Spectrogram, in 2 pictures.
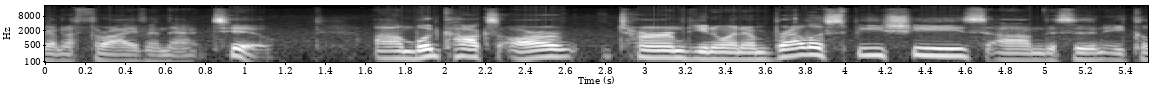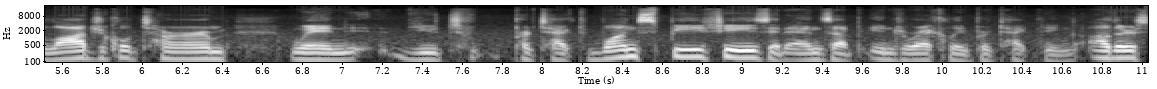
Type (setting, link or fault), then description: setting, outdoors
